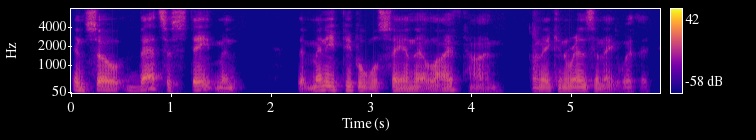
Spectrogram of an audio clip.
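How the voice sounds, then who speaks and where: Gravelly yet mellow, with a breathy edge, this mid-range male voice moves a little fast. As an interview guest, he speaks earnestly about writing his songs, often repeating phrases to stress them.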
